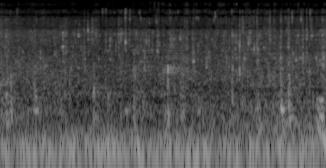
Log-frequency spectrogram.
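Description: Water from heavy rain trickles and drips toward a house foundation, a faint continuous flow with small splashes heard close, with no voices.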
